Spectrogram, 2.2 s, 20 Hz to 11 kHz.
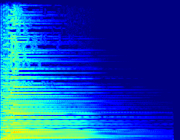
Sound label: F 7th Flat 9th F down Guitar Standard; F7b9 strummed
